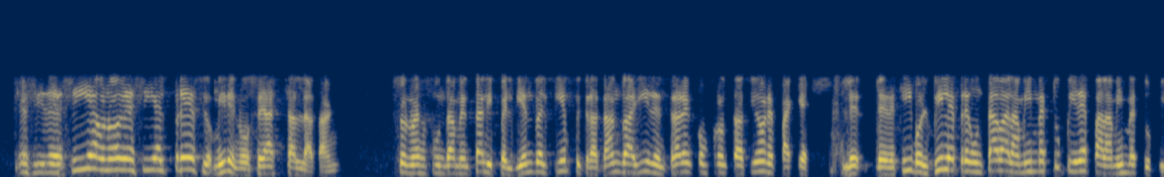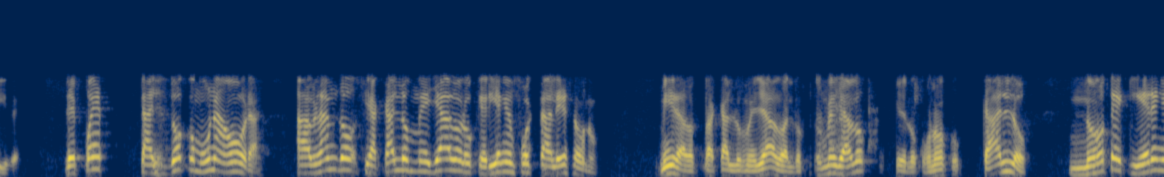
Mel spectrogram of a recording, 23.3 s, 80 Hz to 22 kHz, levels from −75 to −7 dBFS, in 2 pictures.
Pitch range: 185-255 Hz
